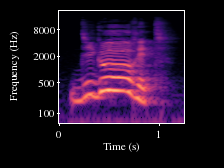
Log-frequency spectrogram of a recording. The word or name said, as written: digoret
